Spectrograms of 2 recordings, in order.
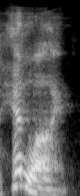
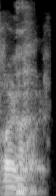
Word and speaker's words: Heinlein: high school i was using uh the pronunciation headline for robert heinlein right so i got that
